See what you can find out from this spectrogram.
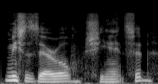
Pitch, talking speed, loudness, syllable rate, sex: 145 Hz, 150 wpm, -19 LUFS, 4.9 syllables/s, male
